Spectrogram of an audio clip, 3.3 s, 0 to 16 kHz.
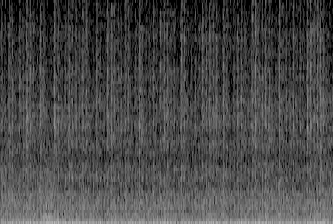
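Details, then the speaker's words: VW Caddy 2K with newly installed 2.0 BKD diesel engine, first start: even, steady diesel clatter at settled idle with no knocks or misses, idling healthily. "so that's a van done dusted engine runs that's good obviously I didn't know anything about this engine sounds good"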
